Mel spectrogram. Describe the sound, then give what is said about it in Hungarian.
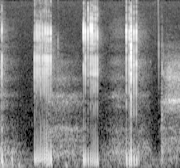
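A watch's rotating bezel, released by lifting a plastic locking band, ratchets around in short bursts of rapid, crisp clicks, about four quick runs separated by brief pauses, fairly clear with no talking. “ez a műanyag sáv, és ez nem lünetta védő, hanem ez maga a rendszernek a része, és így ki lehet pattintani fölfelé, így hallatszott a kattanás, és utána aktiválódik csak a lünetta, a forgatható lünetta, és csak akkor forog. És elég-elég jó hangja van.”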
